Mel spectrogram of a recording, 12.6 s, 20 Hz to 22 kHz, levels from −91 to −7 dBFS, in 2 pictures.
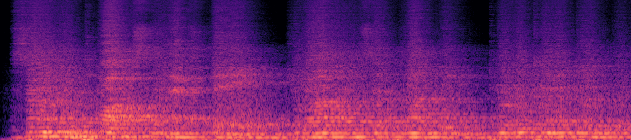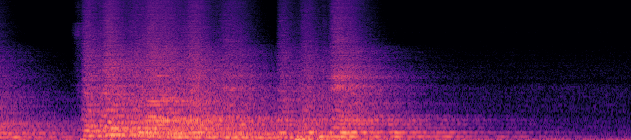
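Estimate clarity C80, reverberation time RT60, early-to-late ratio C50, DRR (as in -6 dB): -1.5 dB, 2.8 s, -4.0 dB, -17.0 dB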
